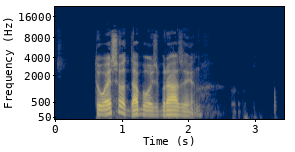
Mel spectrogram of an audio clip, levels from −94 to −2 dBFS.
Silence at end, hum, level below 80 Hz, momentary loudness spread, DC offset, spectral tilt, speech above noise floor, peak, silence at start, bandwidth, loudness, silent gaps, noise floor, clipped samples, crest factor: 1.25 s; none; -64 dBFS; 10 LU; under 0.1%; -5 dB/octave; 57 dB; -6 dBFS; 0.6 s; 10.5 kHz; -25 LUFS; none; -82 dBFS; under 0.1%; 22 dB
